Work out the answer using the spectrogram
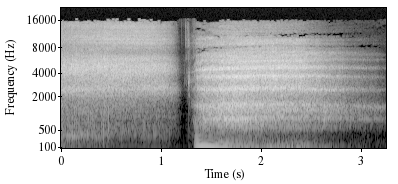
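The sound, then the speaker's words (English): A deep breath drawn in and let out: a steady breathy inhale, a brief pause, then a long airy exhale that starts with a low voiced sigh and slowly fades, heard alone without talk. “Take a deep breath with me right now.”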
